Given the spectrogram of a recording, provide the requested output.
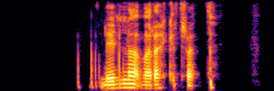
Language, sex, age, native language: Icelandic, male, 20-29, Icelandic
